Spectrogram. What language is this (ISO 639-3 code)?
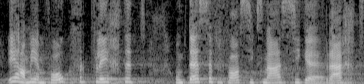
gsw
